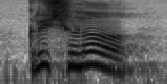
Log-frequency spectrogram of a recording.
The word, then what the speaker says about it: Krishna: Krishna actually the dot below N means your tongue should touch the top of your pallet. It should go around Kish in the tongue will not touch the pallet. K comes from the tip of the tongue. But when you say Krishna your tongue should go roundish it should bounce.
